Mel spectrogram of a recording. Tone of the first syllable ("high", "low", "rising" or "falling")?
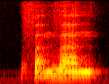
rising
